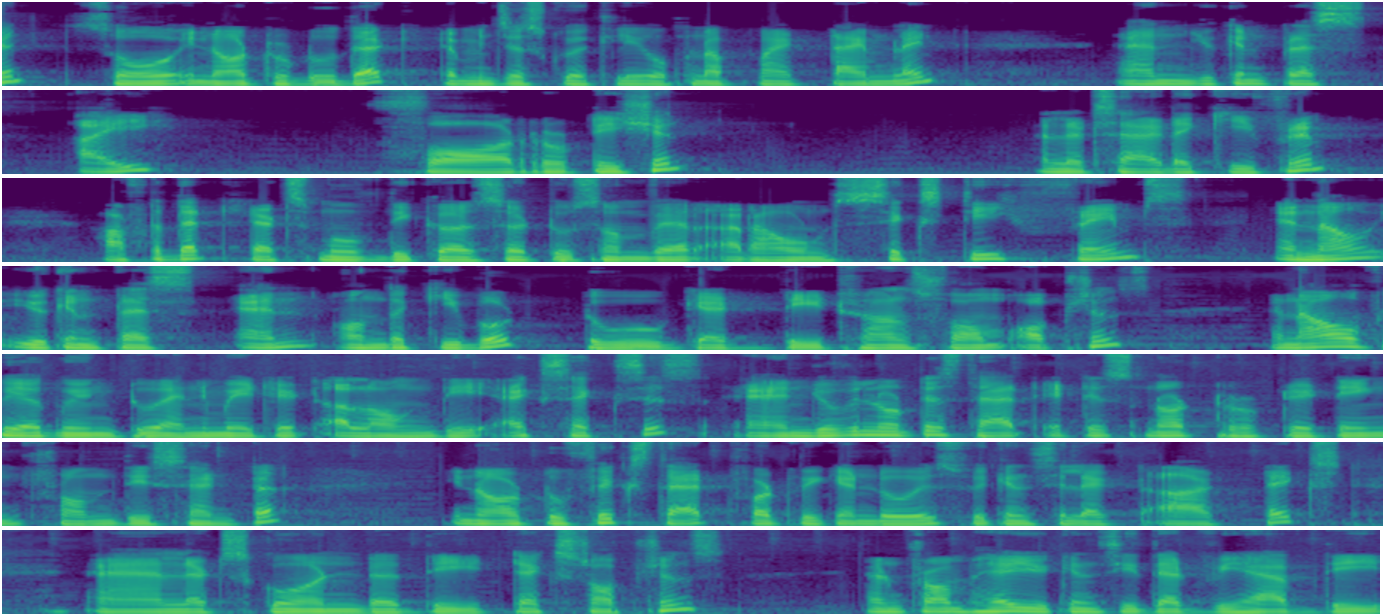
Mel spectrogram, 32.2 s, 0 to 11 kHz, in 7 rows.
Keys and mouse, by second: 4.9 i, 7.1-8.3 drag, 9.8-26.3 drag, 14.9 n, 23.7 ctrl+z, 24.6 ctrl+z, 26.3-32.2 middle drag.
